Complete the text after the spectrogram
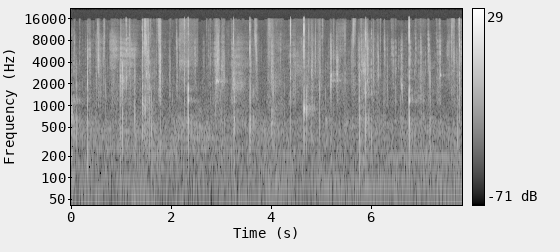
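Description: Paddles pop sharply against a ball in a quick rally.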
